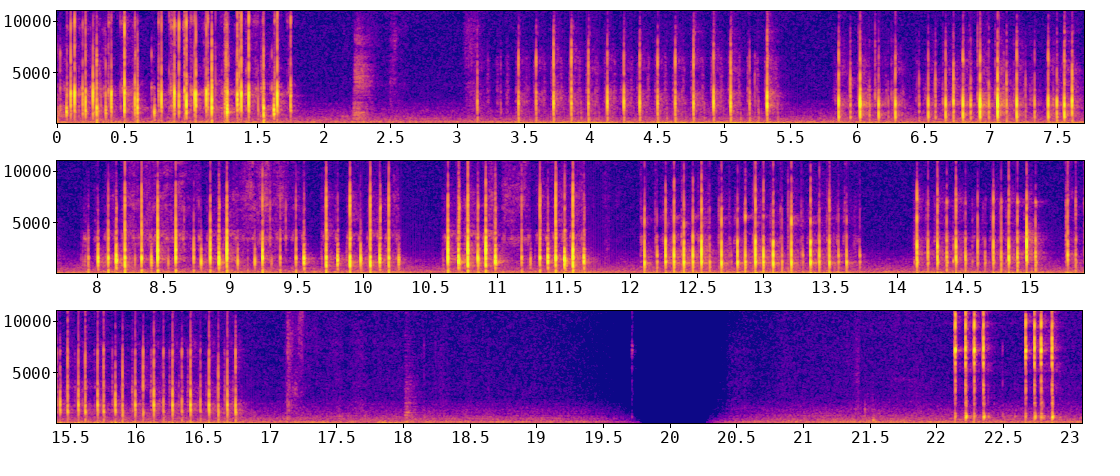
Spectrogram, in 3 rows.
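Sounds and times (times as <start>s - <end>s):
mechanical keyboard keystroke clacks: 0.0s - 1.8s, 22.2s - 23.0s.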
